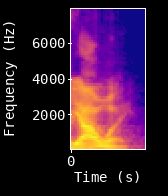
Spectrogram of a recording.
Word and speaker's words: Yahweh: Now, we pronounce that in our English language, we pronounce that Yahweh.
